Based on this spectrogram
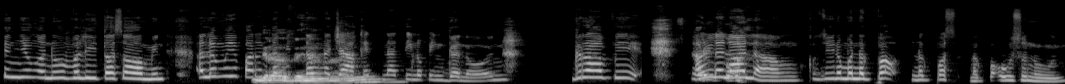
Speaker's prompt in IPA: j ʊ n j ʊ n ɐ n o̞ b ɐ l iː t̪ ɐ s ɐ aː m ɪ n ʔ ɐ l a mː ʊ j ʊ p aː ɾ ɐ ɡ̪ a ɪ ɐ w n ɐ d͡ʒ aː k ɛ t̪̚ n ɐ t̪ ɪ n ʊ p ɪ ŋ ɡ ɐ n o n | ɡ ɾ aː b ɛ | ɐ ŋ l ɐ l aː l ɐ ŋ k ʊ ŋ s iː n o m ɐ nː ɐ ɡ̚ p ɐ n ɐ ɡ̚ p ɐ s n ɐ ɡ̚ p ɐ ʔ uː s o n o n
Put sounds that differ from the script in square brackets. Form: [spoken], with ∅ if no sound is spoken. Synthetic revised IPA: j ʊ n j ʊ [ŋ] ɐ n o̞ b ɐ l iː t̪ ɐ s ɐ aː m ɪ n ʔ ɐ l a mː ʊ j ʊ p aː ɾ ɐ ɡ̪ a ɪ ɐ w n ɐ d͡ʒ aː k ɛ t̪̚ n ɐ t̪ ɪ n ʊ p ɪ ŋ ɡ ɐ n o n | ɡ ɾ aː b ɛ | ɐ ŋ l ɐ l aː l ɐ ŋ k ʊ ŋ s iː n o m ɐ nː ɐ ɡ̚ p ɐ n ɐ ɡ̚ p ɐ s n ɐ ɡ̚ p ɐ ʔ uː s o n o n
